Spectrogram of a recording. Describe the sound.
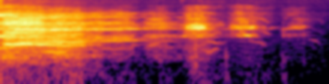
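A loud, strained voiced cough trails off, followed by two or three short, quieter cough bursts spaced a few tenths of a second apart.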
